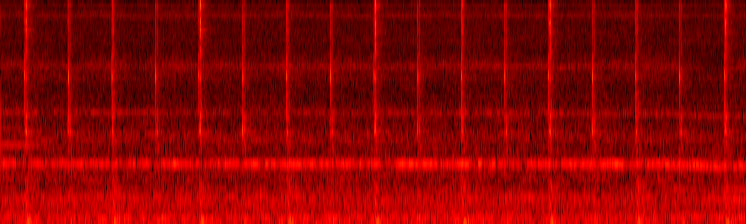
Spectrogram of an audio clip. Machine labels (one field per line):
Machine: valve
